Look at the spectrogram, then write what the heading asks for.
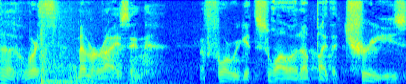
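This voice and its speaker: A man's put-on character voice over clear background noise. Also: moderate pace. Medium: video game. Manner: dry, terse.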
